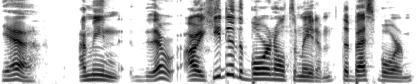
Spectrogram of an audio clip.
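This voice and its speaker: A man's voice: a little high, lively intonation, moderate pace, dry recording. Crude, opinionated man in dry sound. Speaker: podcast co-host reviewing movies. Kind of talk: casual movie discussion.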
